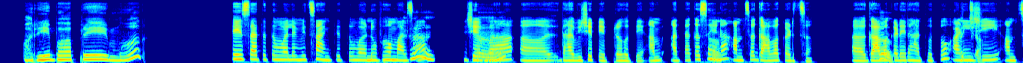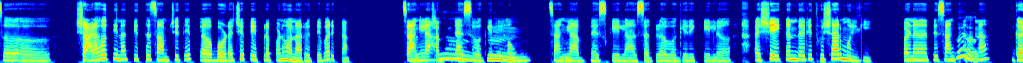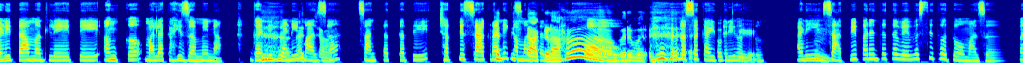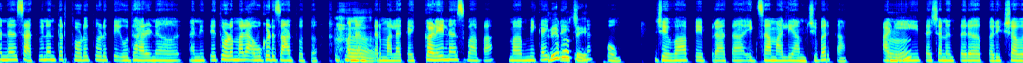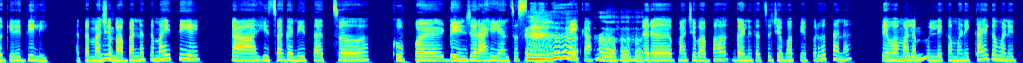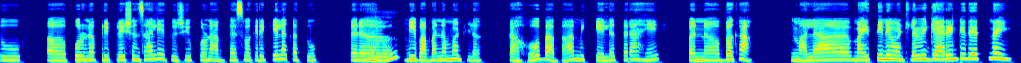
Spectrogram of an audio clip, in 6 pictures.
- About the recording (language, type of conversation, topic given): Marathi, podcast, कोणत्या अपयशानंतर तुम्ही पुन्हा उभे राहिलात आणि ते कसे शक्य झाले?
- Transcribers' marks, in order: surprised: "अरे बाप रे. मग?"; tapping; chuckle; chuckle; other background noise; in English: "एक्झाम"; laugh; laughing while speaking: "म्हटलं मी गॅरंटी देत नाही"; in English: "गॅरंटी"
